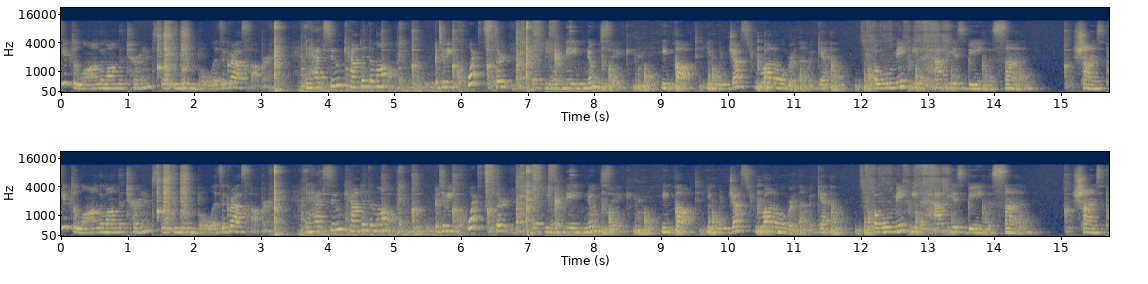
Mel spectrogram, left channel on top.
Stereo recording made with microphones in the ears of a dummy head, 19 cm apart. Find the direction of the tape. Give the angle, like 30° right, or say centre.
60° right.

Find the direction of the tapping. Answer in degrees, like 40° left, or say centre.
10° left.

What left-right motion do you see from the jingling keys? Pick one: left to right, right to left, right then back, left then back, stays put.
right to left.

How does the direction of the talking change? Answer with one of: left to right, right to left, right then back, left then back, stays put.
left then back.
